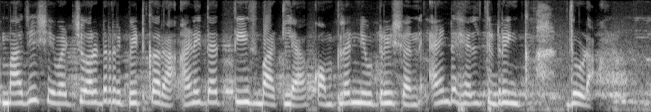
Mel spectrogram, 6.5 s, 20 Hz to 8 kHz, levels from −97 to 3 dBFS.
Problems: background sounds at intervals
